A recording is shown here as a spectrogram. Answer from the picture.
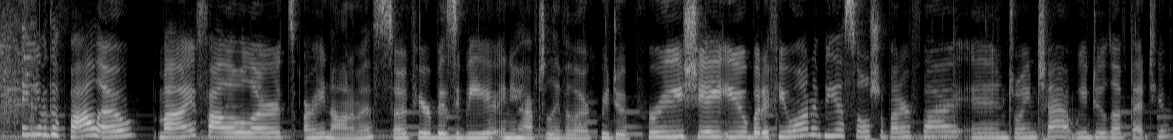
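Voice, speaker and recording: A woman speaks at a very fast pace with hardly any pauses. Her pitch is high with ordinary variation, and noticeable background noise can be heard. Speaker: gaming streamer. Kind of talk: casual live-stream chat while gaming.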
